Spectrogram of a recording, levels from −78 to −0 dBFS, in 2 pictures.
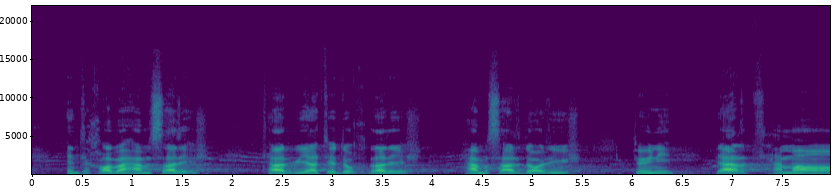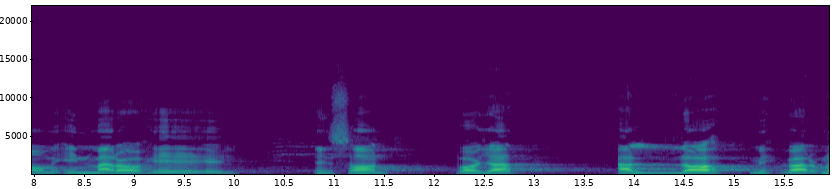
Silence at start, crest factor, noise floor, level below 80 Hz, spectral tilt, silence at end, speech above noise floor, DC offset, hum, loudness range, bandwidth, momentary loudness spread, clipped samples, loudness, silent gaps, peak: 0.35 s; 22 dB; -62 dBFS; -82 dBFS; -4 dB/octave; 0 s; 31 dB; under 0.1%; none; 4 LU; 15.5 kHz; 16 LU; under 0.1%; -31 LUFS; none; -10 dBFS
